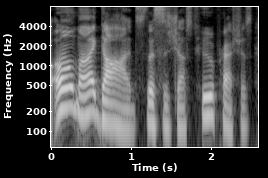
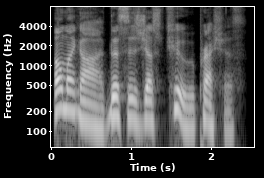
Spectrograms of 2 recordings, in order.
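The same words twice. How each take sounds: First: "gods" said slowly with the final s added; gods with plural s. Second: Said in the usual way. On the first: Shown as a demonstration. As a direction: stretch out "Oh my gods" and land on the s. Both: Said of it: "that G is probably plural".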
